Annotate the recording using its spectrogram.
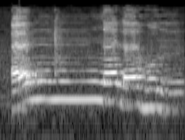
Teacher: Kemudian kita jumpa nun yang bertanda sabdu, maka di sini kena dengung 2 harakat. Kalau hukum tajwid itu nama dia wajibal ghunnah.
